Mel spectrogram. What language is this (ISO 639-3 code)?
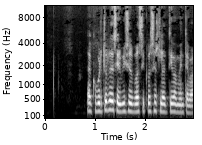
spa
